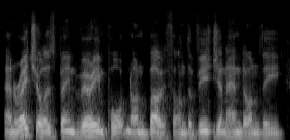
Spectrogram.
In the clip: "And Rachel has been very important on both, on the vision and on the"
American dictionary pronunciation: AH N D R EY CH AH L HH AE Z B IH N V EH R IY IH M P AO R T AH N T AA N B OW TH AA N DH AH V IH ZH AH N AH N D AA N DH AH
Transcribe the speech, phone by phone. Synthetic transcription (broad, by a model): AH N R EY CH AH L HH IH Z B IH N V EH R IY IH M P AO R T N T N B OW TH N DH AH V IH ZH AH N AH N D N DH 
